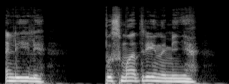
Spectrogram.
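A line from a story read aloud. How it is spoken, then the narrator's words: Sad, exaggeratedly tragic tone. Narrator (Russian): грустно усмехнулась, стараясь придать своему тону побольше трагизма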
